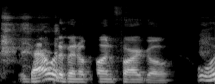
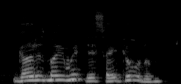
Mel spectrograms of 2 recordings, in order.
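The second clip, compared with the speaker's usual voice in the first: high-pitched put-on character voice; 5 semitones higher, 9 dB quieter than usual. Imitating the actor who plays Ed Gein: Bullwinkle voice as Ed Gein. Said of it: "I'm just gonna break into that".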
